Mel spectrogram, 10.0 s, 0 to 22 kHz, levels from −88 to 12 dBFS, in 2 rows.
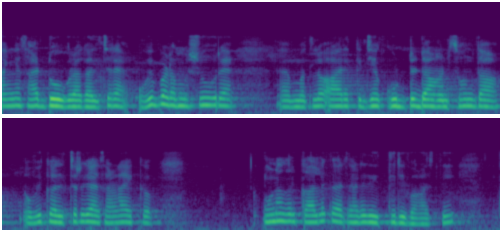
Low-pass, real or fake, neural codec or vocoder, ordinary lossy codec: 7.2 kHz; fake; vocoder, 22.05 kHz, 80 mel bands, WaveNeXt; none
